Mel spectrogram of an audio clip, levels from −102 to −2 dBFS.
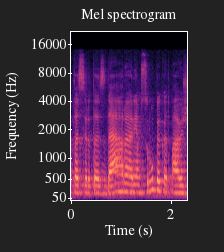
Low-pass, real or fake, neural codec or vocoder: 14.4 kHz; real; none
